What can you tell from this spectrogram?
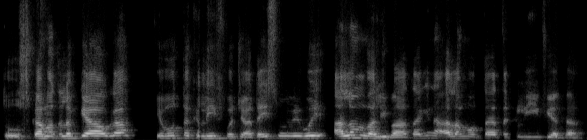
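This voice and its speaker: A Quran recitation teacher with a Pakistani Urdu accent gives a recorded tajweed lecture, patiently explaining word pairs and slowing down to contrast them. His voice sits on the high side with a steady tone.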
